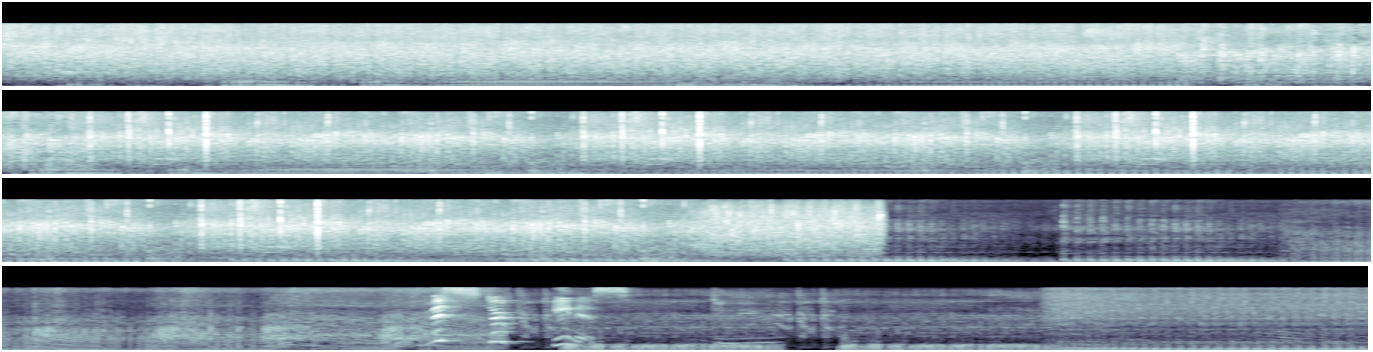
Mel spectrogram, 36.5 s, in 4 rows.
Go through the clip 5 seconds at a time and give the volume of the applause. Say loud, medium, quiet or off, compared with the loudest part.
loud, loud, loud, loud, loud, off, off, off.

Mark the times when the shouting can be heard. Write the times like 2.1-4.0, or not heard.
30.2-32.6.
